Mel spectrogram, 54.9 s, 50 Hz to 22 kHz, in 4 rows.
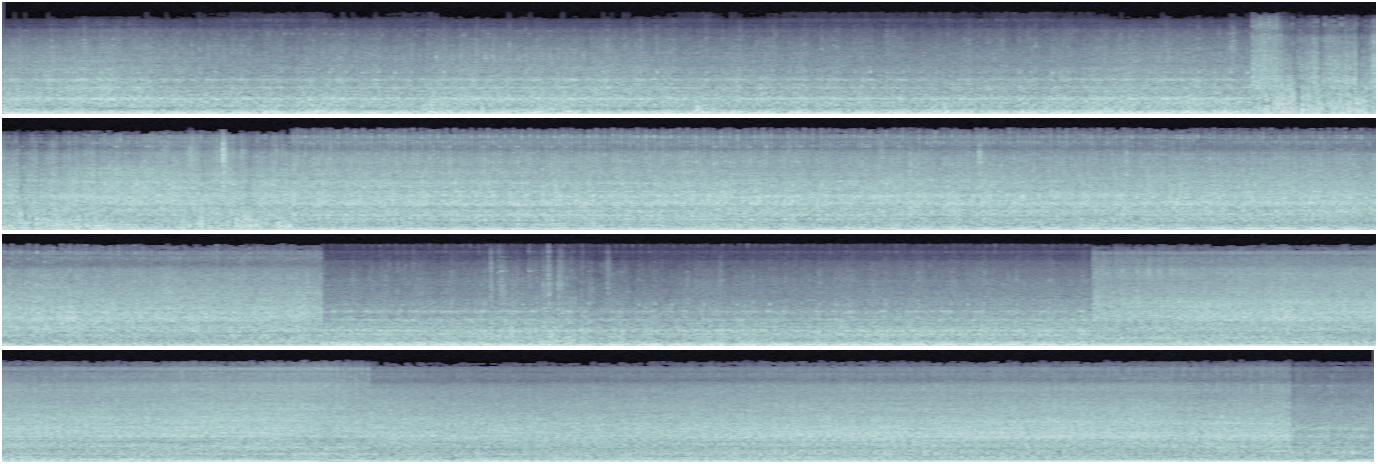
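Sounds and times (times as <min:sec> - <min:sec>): tractor diesel engine running: 0:00.0 - 0:54.9.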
